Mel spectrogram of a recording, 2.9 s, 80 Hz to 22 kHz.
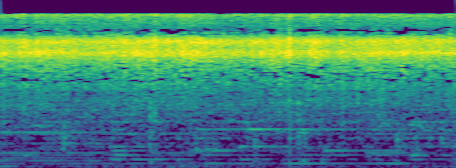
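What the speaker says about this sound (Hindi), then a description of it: "गाजर, शिमला मिर्च और बीन्स डाल देंगे। इसको हम 1 से 2 मिनट के लिए अच्छे से पकाएंगे।" Carrots, capsicum and beans stir-fry in a hot pan for veg fried rice, giving a continuous bright sizzling hiss with no pauses.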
